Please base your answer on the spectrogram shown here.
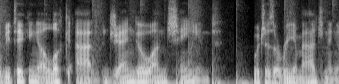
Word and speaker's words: Django: So we'll be taking a look at Django Unchained, which is a reimagining of the 1960s Django Western series as well. The D is silent.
